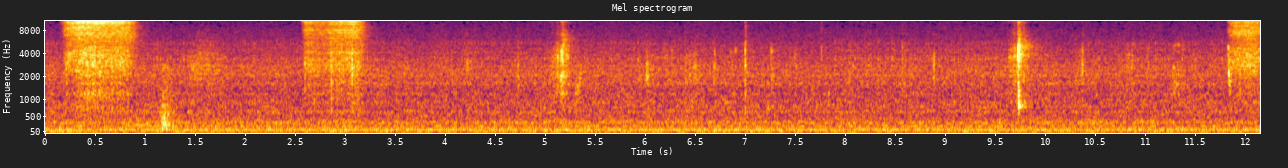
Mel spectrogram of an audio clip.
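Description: Aerosol whipped-cream can spraying onto a strawberry in two short hisses, each under a second, near the start, with another starting at the very end. A few faint clicks in between over a steady low hum.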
